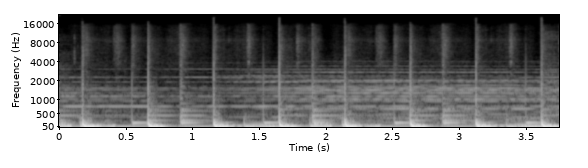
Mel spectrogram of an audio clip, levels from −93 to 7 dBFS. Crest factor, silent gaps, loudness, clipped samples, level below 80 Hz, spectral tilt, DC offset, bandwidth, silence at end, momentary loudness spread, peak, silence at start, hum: 10 dB; none; -15 LUFS; under 0.1%; -12 dBFS; -8 dB/octave; under 0.1%; 8.6 kHz; 0 s; 4 LU; 0 dBFS; 0 s; none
